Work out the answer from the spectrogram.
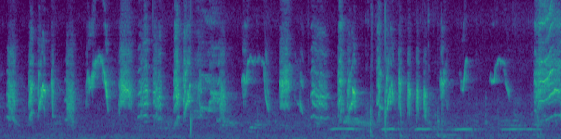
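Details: Cendet, the long-tailed shrike, on a masteran track, pouring out quick, jumbled high chirps and warbled notes, with a series of short, even low whistles pulsing underneath.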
